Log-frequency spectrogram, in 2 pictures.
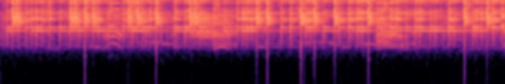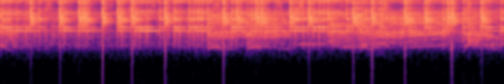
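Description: Swords clash and clang repeatedly in a battle.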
